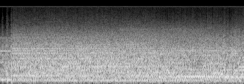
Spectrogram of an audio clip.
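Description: CB radio receiving a keyed-up carrier with no voice on it: a steady hiss of static with an even, low hum running through it.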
